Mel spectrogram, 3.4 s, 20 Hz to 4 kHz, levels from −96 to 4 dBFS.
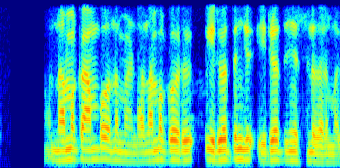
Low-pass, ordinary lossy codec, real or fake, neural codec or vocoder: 3.6 kHz; none; real; none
